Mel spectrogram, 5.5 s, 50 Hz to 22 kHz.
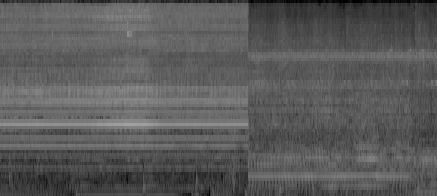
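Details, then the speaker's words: Shower water pump on a 7-gallon tank in a Toyota 4Runner spare tire well, tank near empty: steady drone that roughens and shifts pitch. The pump is sucking air and won't pressurize, so it keeps running. "right, so that sound that you may hear in the background, that means it's starting to get air in the line. And once that happens, when you turn this off, it still won't pressurize, and that pump will just keep on going."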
